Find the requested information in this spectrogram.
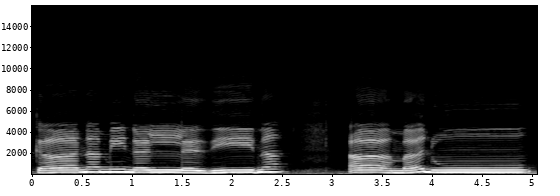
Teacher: آمنوا کو کھینچنا ہے کیونکہ واو مدہ ہے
